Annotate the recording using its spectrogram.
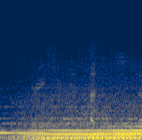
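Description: Light bush plane's piston engine and propeller running, heard from inside the cabin as a low, pulsing rumble that comes in at the start, under a held musical tone.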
